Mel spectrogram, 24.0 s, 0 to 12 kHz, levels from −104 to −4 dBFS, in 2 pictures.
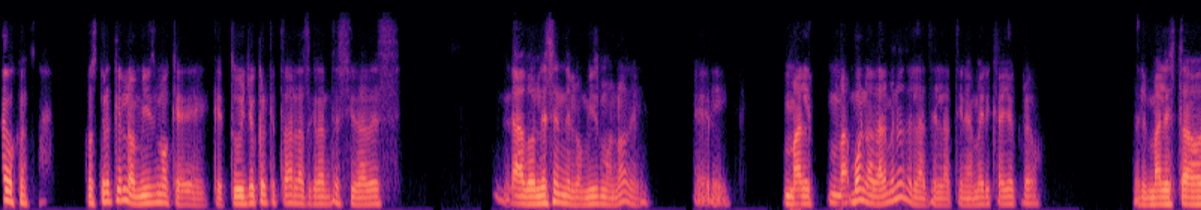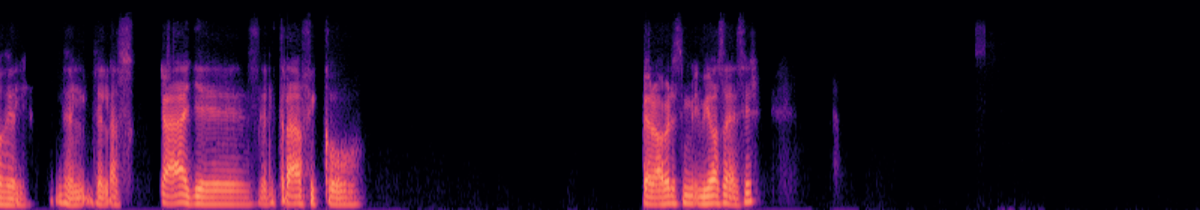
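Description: A speech recording with no audible technical faults anywhere in the signal.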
